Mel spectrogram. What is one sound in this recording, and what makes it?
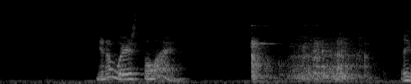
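A cup clinks on a saucer.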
